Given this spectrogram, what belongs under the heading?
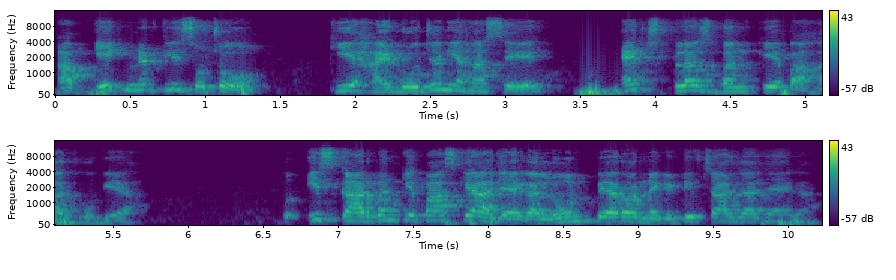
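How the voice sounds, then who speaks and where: A man's voice: sits high, animated, moderate pace, fairly bright tone, a little hiss or hum, low-quality recording. A young man teaching chemistry in a conversational way, often checking that students are following. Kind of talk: explaining a lecture.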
